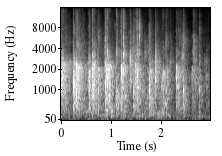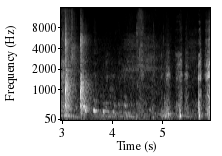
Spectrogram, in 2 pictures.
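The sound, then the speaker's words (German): An audience bursts into dense, lively applause for a wish for world peace, for about three seconds, many hands clapping at once, then it thins out to a few scattered claps and quiet. “Krass, dass man für Weltfrieden noch Applaus bekommt.”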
